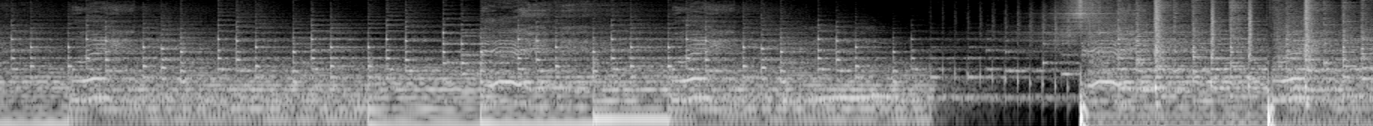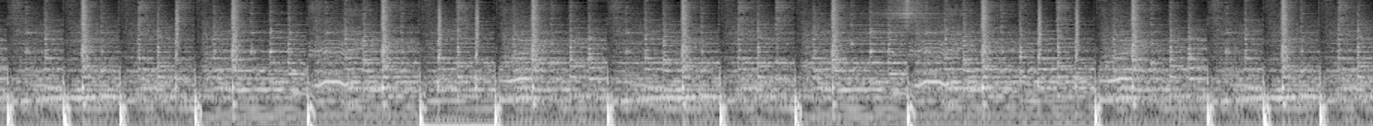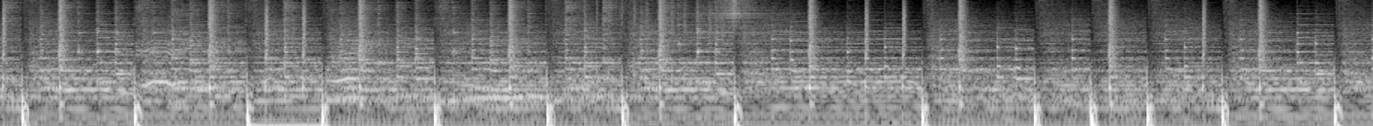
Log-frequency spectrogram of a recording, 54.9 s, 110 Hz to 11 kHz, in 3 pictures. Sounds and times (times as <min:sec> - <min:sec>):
Music: 0:00.0 - 0:54.9.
